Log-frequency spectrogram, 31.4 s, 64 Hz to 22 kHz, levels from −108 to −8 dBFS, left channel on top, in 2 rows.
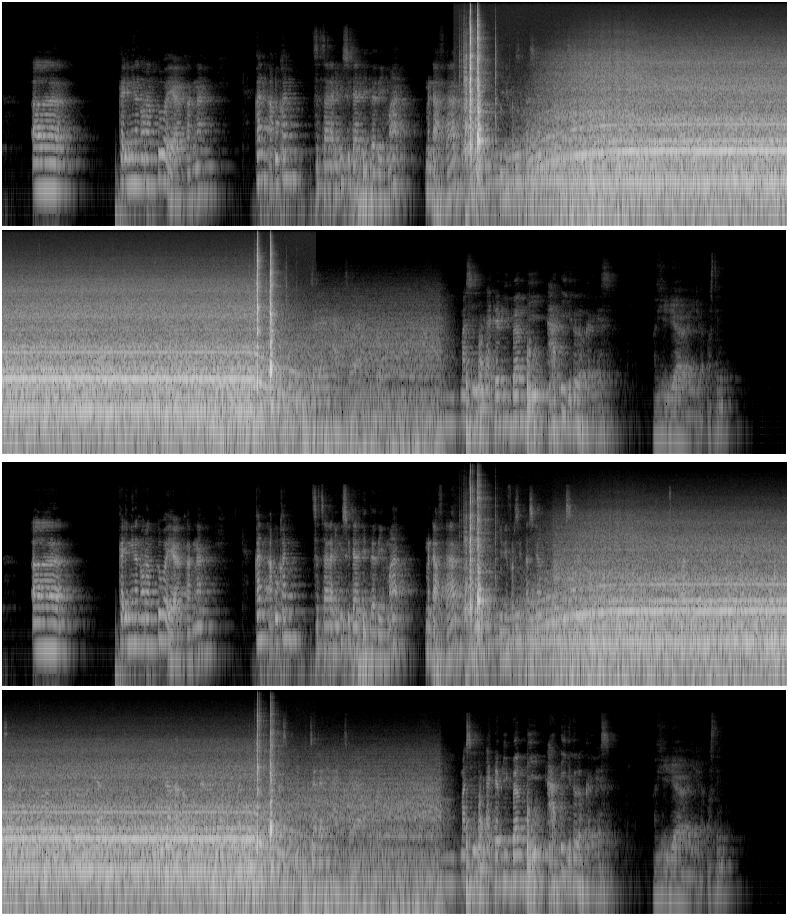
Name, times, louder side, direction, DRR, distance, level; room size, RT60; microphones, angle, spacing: voice 1, 0.6-1.2 2.3-4.1 5.1-5.8 6.2-7.9 8.5-9.6 9.9-12.2 13.3-13.8 14.5-16.0 16.4-17.7 18.9-23.3 24.9-27.8, right 1 dB, 65° right, 1 dB, 5.7 m, -48 dB
Mechanical fan, 9.1-22.0, left 4 dB, 45° left, 0.7 m, -34 dB
sound 1, 11.0-24.5, right 1 dB, 25° right, 4.0 m, -49 dB
voice 2, 24.4-24.8 28.7-30.1, equal, 5° left, 1 dB, 5.4 m, -61 dB
24.0 x 13.5 x 8.5 m, 0.84 s
head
